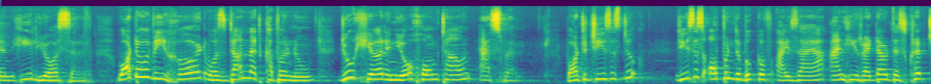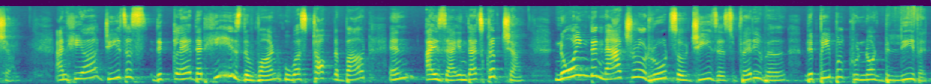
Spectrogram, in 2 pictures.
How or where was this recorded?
large echoing room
